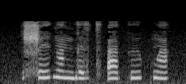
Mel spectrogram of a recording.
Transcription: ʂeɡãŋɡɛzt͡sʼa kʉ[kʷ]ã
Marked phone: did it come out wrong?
no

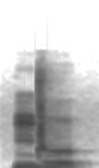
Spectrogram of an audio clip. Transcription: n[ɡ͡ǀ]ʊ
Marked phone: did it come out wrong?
yes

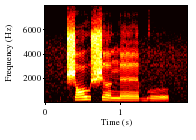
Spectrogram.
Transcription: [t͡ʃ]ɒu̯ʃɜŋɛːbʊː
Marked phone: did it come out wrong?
no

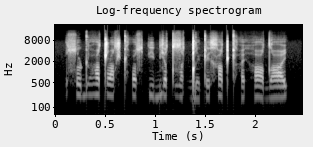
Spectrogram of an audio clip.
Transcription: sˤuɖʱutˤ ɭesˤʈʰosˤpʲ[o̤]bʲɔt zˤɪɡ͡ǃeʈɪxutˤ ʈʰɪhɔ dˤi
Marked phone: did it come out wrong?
yes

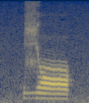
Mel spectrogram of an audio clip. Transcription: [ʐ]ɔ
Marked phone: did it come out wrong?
yes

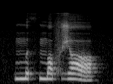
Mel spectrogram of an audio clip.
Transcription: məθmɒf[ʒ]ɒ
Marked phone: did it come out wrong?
no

